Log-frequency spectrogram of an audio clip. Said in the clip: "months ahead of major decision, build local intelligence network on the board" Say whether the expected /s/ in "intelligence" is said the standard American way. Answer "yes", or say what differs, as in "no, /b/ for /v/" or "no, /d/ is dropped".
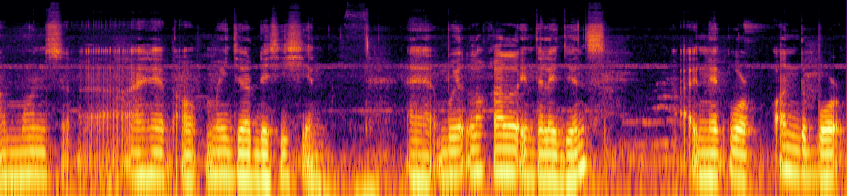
yes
